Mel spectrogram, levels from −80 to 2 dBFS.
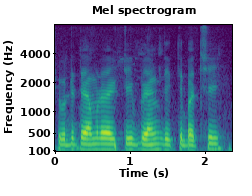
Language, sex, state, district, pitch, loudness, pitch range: Bengali, male, West Bengal, Cooch Behar, 125 Hz, -15 LUFS, 120-125 Hz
